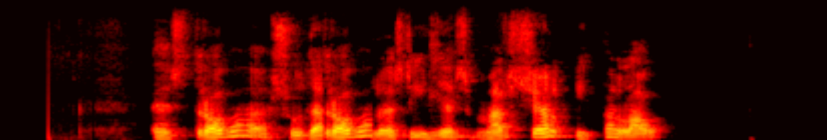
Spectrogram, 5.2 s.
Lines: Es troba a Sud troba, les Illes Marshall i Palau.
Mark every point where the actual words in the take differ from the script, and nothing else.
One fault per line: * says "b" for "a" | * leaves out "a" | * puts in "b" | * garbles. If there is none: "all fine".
all fine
